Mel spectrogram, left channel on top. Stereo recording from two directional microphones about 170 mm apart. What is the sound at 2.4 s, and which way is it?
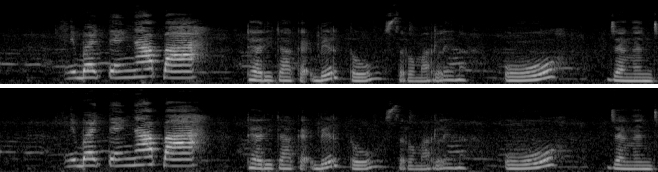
Speech, 35° left (ahead or behind).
